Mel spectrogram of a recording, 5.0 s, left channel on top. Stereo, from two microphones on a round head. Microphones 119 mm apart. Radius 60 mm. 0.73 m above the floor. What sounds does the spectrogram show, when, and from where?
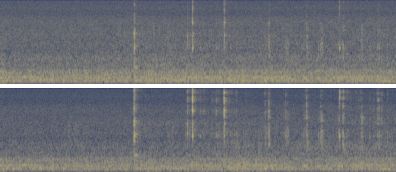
1.7 s keys jangling: 80° right; by 4.9 s 85° right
